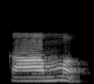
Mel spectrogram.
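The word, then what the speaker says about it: calm: द एल यहाँ पर silent, silent रहती है, यहाँ पे का है, का, काम, काम पढ़ेंगे, काम मतलब होता है शांत।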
